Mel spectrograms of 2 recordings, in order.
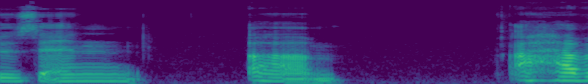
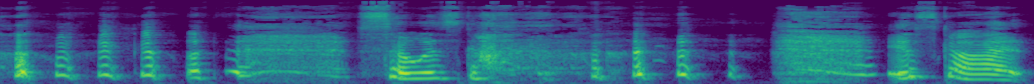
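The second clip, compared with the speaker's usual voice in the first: much higher, louder squealing with laughter; giddy delight; 13 semitones higher, 4 dB louder than usual. Real, not acted. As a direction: squeal over the gift. Unboxing gift, squealing with delight.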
